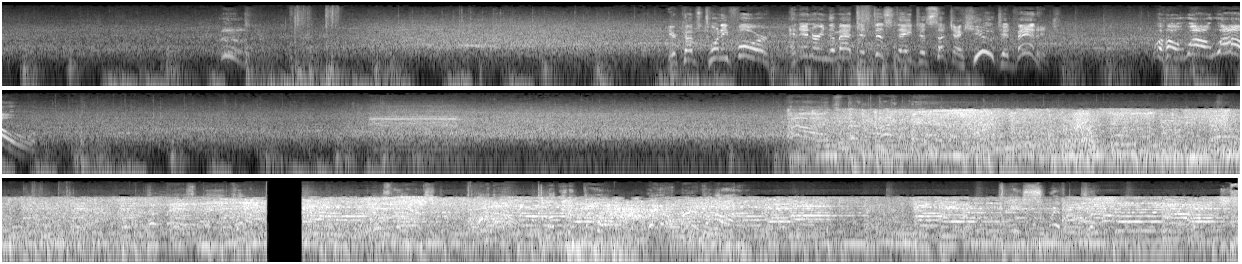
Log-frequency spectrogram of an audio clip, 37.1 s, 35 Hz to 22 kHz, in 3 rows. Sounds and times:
Music: 20.2s - 37.1s.

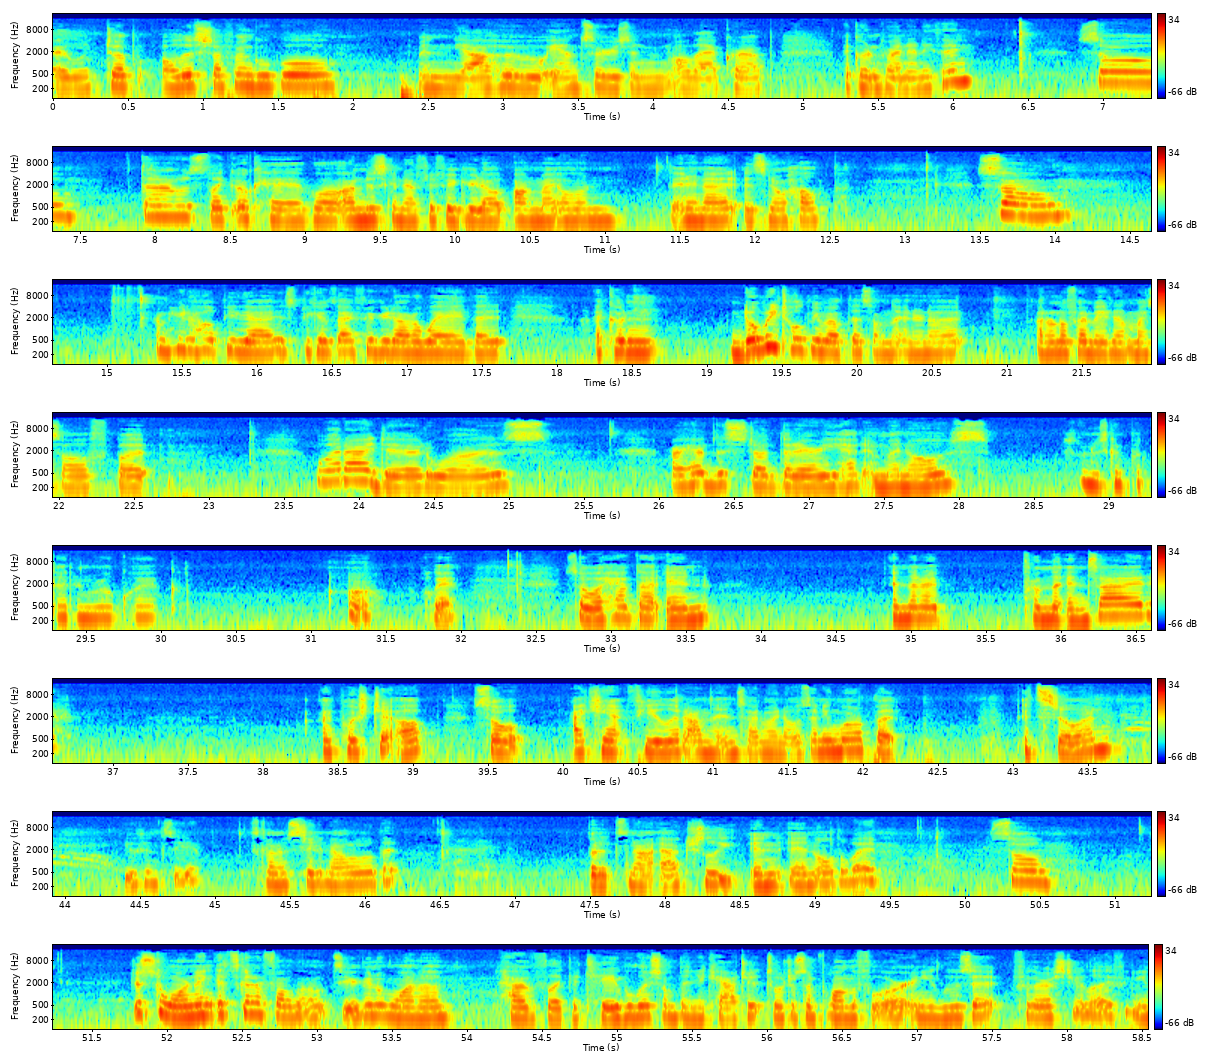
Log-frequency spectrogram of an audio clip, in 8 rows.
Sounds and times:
Speech: 0.0s - 6.2s, 6.8s - 12.6s, 13.5s - 14.2s, 15.3s - 22.6s, 23.7s - 25.3s, 26.1s - 30.2s, 31.2s - 32.0s, 32.7s - 33.7s, 34.8s - 36.8s, 38.3s - 42.3s, 43.0s - 49.5s, 50.2s - 50.7s, 51.7s - 58.5s.

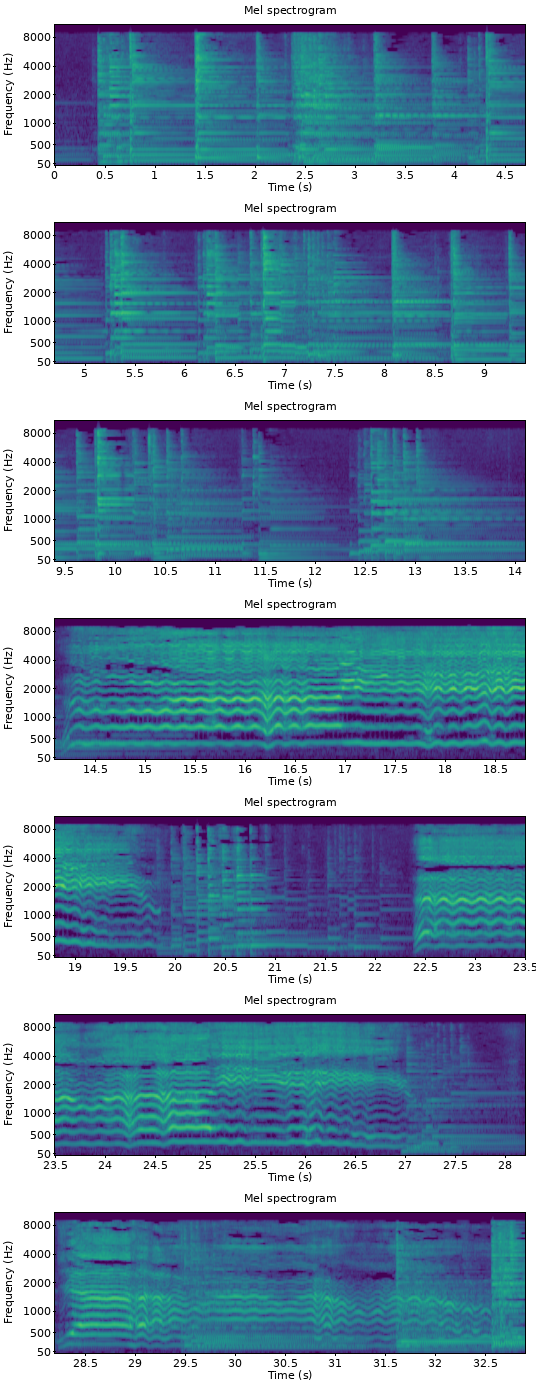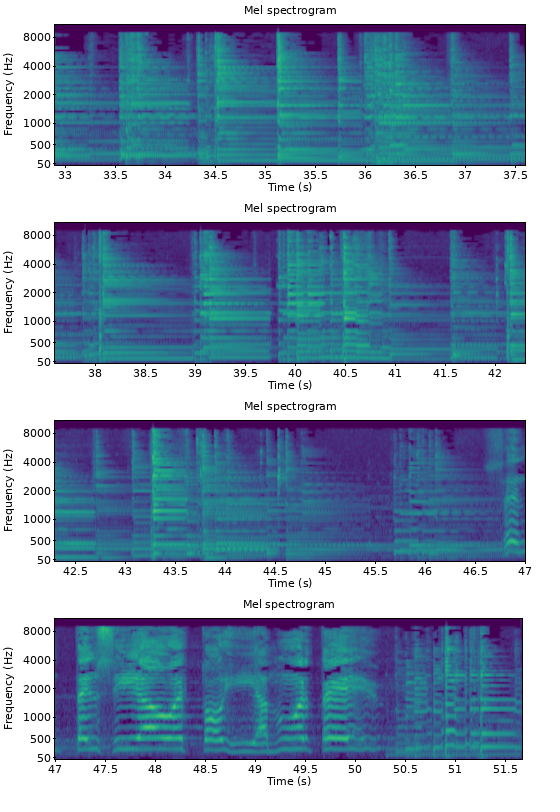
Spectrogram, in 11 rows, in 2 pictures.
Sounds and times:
Strum: 0.0s - 51.6s.

